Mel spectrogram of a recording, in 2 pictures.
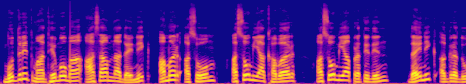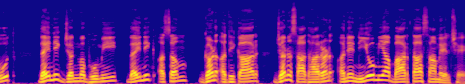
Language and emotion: Gujarati, neutral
